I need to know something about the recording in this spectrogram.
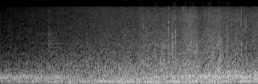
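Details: Soft, steady rushing of a deep breath heard through a warmed stethoscope diaphragm, patient breathing on request, then a brief spoken prompt; teaching demonstration of normal breath sounds.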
